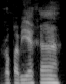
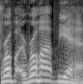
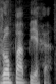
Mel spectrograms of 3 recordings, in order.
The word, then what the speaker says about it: Ropa Vieja: Besides those two, of course, we have our Ropa Vieja. How do I pronounce that? This Roja Vieja. Ropa Vieja.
